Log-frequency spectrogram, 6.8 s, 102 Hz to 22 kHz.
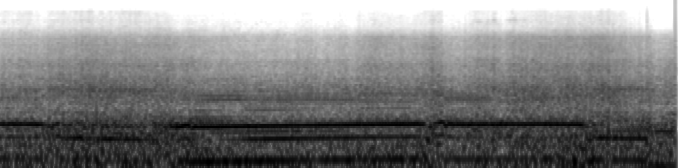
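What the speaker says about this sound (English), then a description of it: "The throttle is like so choppy just from the bumps on the road." A Kawasaki Ninja H2 motorcycle rides along a bumpy road with choppy throttle, its engine a loud, steady drone that wavers in pitch as the throttle surges and dips, with constant wind rush and no talking.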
